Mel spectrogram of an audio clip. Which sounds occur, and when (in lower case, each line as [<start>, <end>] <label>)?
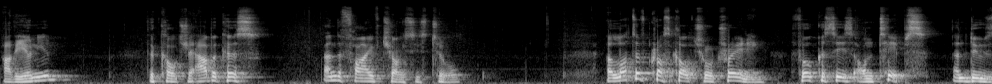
[0.00, 9.92] background noise
[0.04, 0.85] male speech
[1.05, 1.18] generic impact sounds
[1.19, 1.49] breathing
[1.49, 2.67] male speech
[2.79, 3.14] breathing
[3.23, 4.76] male speech
[4.81, 4.86] generic impact sounds
[5.25, 5.29] generic impact sounds
[5.43, 5.52] generic impact sounds
[5.63, 5.99] breathing
[6.06, 7.69] male speech
[7.74, 7.90] breathing
[7.95, 9.29] male speech
[9.49, 9.92] male speech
